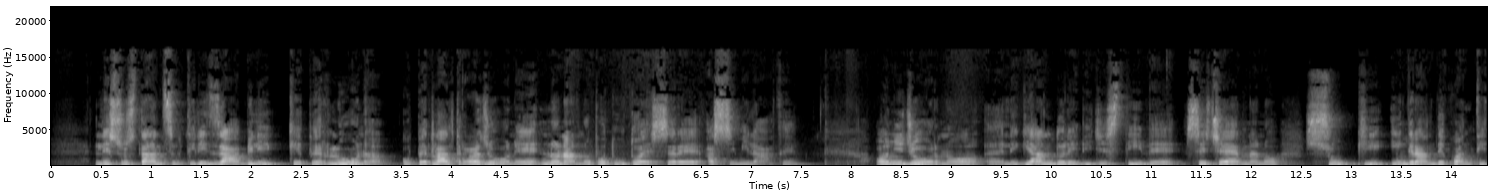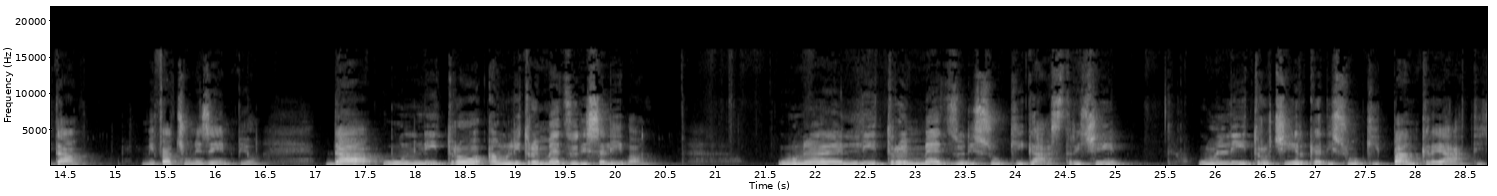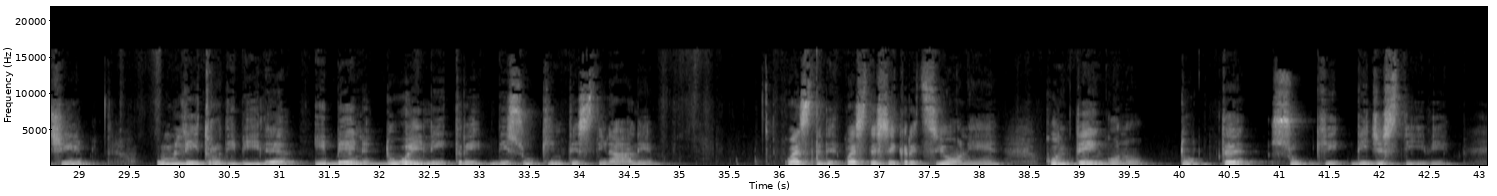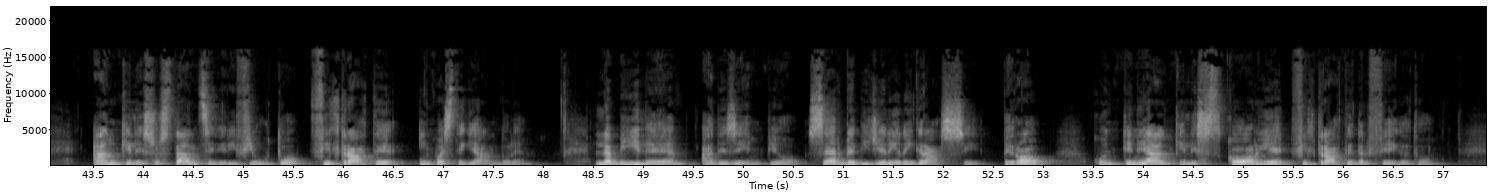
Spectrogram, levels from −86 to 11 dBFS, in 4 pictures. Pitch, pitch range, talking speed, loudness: 160 Hz, 140-180 Hz, 105 wpm, -23 LUFS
